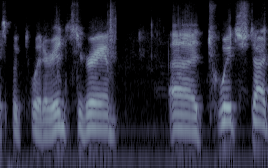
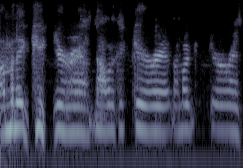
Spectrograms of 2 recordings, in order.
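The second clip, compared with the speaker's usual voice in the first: mock, very high, shrill, repeated screaming; 11 semitones higher than usual. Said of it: "screaming and yelling and yelling and screaming".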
